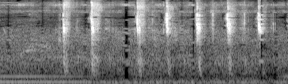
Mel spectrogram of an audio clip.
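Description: A quick run of sharp mouth clicks, about four a second, starting about half a second in, made to coax a chipmunk closer to an outstretched hand of nuts.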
